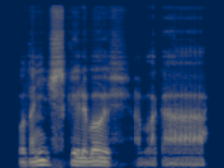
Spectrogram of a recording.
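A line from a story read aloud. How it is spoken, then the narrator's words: Mumbled. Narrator (Russian): пробормотал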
